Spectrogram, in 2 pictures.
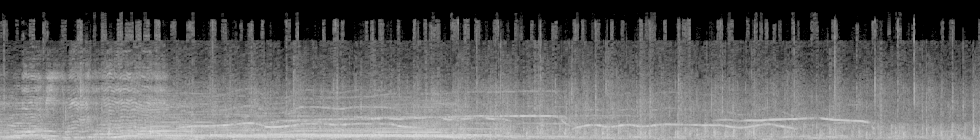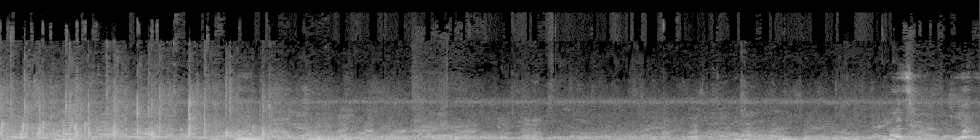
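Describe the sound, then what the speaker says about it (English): Outdoor protest crowd in a park applauding a speaker, clapping with cheers and whistles early on, then settling into crowd chatter and scattered claps. "Let's give Pierre a round of applause."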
